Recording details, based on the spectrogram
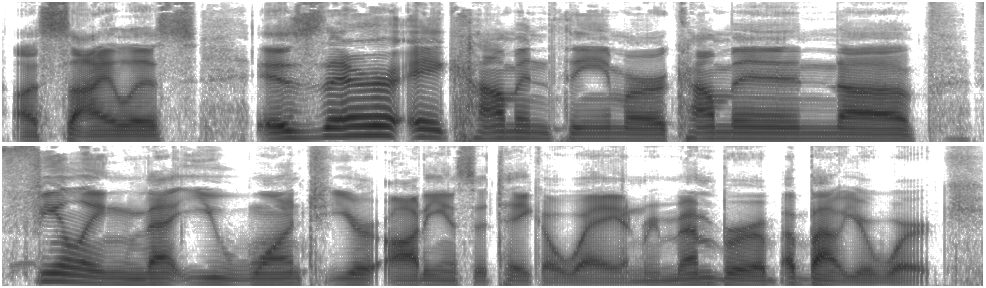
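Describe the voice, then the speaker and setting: Very clear-voiced man hosting a podcast. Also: medium pitch, unhurried, a bit bright, no echo, studio quality. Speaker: podcast host. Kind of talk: casual interview chat.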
